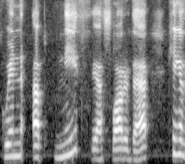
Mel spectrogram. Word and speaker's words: Gwyn ap Nudd: The horned god, master of the hunt, even Gwyn ap Nudd, pronounced Gwyn ap Nith.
